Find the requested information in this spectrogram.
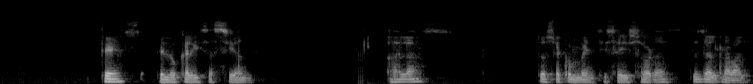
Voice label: Voice message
